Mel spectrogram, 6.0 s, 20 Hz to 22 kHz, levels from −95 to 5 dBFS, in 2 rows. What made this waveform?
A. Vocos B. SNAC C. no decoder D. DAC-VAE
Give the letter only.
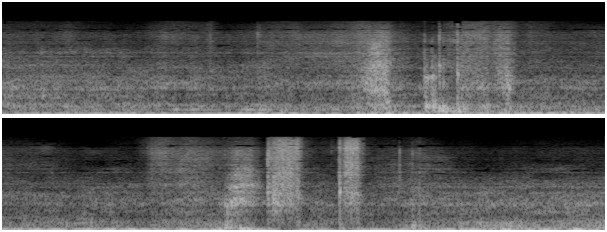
B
